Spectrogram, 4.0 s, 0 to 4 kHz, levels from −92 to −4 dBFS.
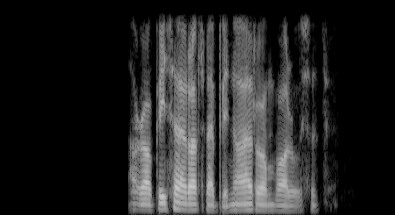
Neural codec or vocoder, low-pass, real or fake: codec, 16 kHz in and 24 kHz out, 2.2 kbps, FireRedTTS-2 codec; 3.6 kHz; fake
